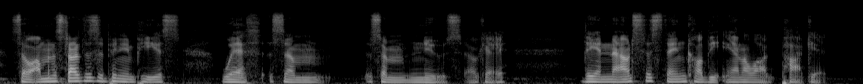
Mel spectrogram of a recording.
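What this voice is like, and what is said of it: Hoarse voice. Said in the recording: “My voice is getting really hoarse right now because I'm still like got an irritating throat and coughing”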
